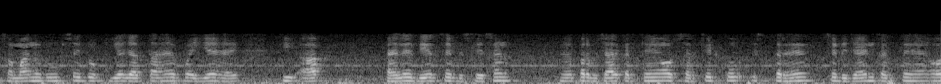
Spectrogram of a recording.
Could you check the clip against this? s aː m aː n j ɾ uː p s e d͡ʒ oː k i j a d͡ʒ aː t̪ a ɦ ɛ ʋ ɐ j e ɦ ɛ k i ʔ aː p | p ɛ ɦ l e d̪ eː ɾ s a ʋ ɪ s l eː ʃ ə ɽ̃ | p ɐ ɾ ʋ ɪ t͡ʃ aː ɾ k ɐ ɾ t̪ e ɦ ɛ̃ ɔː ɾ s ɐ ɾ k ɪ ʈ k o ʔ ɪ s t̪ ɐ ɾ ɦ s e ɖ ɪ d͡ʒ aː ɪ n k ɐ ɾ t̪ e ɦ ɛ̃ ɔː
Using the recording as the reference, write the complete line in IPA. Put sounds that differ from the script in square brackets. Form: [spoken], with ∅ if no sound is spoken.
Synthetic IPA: s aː m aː n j ɾ uː p s e d͡ʒ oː k i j a d͡ʒ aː t̪ a ɦ ɛ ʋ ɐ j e ɦ ɛ k i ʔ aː p | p ɛ ɦ l e d̪ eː ɾ s [e] ʋ ɪ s l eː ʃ ə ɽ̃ | p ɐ ɾ ʋ ɪ t͡ʃ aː ɾ k ɐ ɾ t̪ e ɦ ɛ̃ ɔː ɾ s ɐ ɾ k ɪ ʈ k o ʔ ɪ s t̪ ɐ ɾ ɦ s e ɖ ɪ d͡ʒ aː ɪ n k ɐ ɾ t̪ e ɦ ɛ̃ ɔː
